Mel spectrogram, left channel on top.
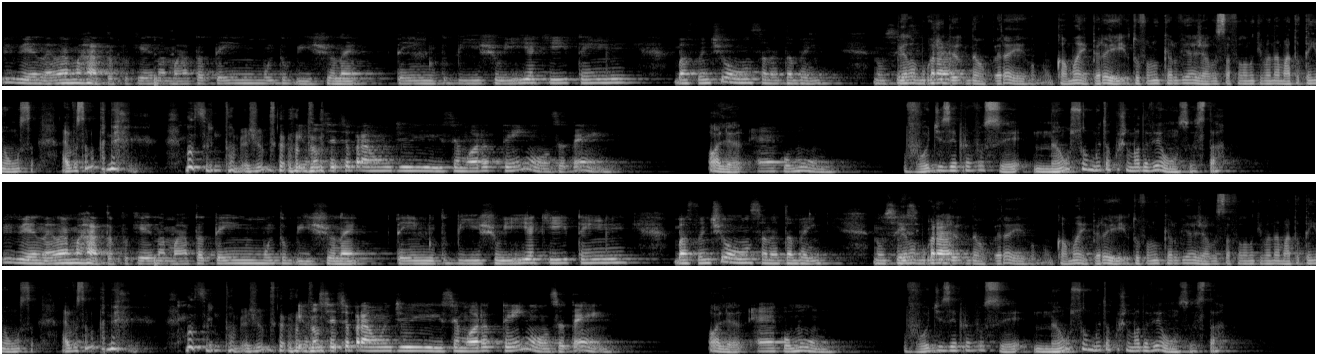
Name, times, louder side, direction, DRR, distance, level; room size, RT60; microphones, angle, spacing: voice 1, 0.0-3.6 3.9-9.1 9.3-9.5 14.9-15.0 16.1-19.3 20.7-21.5, right 3 dB, 85° right, 12 dB, 1.1 m, -23 dB
voice 2, 9.0-16.3 20.2-20.5 22.2-25.4, left 2 dB, 25° left, 14 dB, 0.6 m, -26 dB
19.0 x 10.5 x 5.1 m, 0.99 s
head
